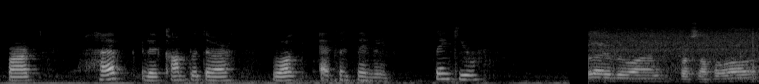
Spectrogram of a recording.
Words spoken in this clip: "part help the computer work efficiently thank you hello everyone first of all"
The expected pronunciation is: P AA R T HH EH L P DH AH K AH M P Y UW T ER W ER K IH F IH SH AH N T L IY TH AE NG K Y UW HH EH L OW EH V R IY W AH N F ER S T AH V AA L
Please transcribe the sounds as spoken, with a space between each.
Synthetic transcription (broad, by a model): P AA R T HH EH L P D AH K AH M P Y UW T ER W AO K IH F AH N S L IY T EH NG K Y UW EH L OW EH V R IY W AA N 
